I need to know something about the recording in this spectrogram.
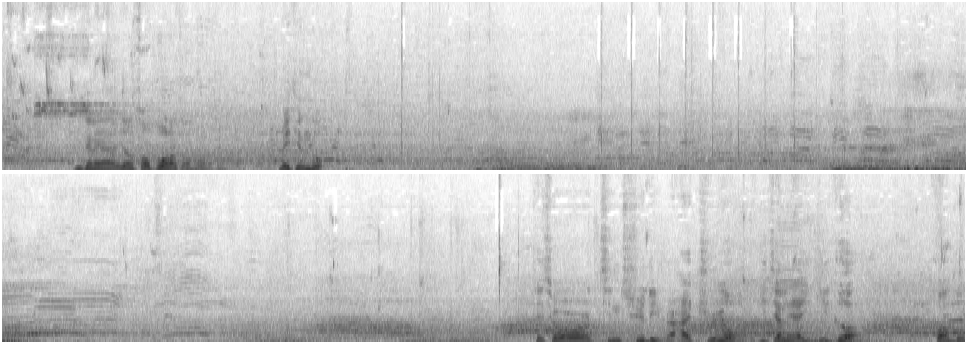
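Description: A large crowd murmurs and cheers in a big echoing arena.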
